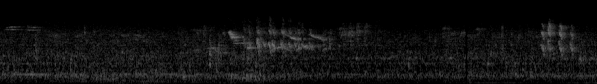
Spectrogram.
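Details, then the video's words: Linnet singing, recorded 22 March 2016: a short burst of dense, buzzy high twittering midway, then a brief chirpy flourish near the end, against a hissy outdoor background. "Linnet Birds - Video, Bird Song and Sounds"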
